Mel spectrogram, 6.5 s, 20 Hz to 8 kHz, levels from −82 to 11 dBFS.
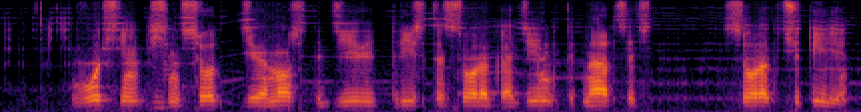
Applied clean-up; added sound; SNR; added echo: neural separator model SepFormer DNS4.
